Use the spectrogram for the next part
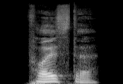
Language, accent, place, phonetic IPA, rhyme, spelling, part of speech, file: German, Germany, Berlin, [ˈfɔɪ̯stə], -ɔɪ̯stə, Fäuste, noun, De-Fäuste.ogg
- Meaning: nominative/accusative/genitive plural of Faust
